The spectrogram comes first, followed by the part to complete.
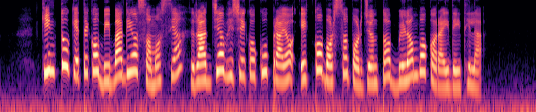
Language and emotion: Odia, neutral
